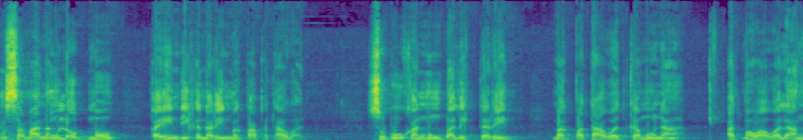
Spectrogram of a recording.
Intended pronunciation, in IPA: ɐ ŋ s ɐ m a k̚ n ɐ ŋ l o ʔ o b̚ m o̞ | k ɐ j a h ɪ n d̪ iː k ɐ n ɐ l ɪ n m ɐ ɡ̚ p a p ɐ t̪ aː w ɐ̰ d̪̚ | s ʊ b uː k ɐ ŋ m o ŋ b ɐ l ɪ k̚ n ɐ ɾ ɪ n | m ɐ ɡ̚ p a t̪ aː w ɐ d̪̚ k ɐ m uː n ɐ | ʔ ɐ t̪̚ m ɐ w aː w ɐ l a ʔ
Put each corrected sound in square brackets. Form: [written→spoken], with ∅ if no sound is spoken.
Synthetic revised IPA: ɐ ŋ s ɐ m a [k̚→∅] n ɐ ŋ l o ʔ o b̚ m o̞ | k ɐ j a h ɪ n d̪ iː k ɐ n ɐ [l→ɾ] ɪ n m ɐ ɡ̚ p a p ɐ t̪ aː w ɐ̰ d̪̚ | s ʊ b uː k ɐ [ŋ→n] m o ŋ b ɐ l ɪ k̚ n ɐ ɾ ɪ n | m ɐ ɡ̚ p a t̪ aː w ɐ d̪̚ k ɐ m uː n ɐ | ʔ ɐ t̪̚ m ɐ w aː w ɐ l a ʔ

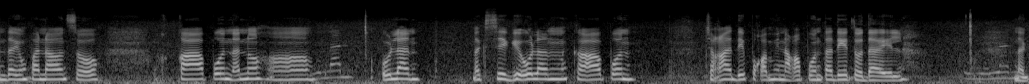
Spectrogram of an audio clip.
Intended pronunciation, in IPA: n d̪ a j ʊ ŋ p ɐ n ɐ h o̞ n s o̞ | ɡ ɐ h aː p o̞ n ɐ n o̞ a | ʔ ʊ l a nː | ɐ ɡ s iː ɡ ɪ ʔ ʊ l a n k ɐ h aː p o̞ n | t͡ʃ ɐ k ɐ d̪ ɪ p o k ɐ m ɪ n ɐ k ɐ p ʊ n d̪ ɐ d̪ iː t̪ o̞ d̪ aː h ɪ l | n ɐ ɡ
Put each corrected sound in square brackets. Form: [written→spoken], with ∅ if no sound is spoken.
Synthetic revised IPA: n d̪ a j ʊ ŋ p ɐ n ɐ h o̞ n s o̞ | [ɡ→k] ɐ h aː p o̞ n ɐ n o̞ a | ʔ ʊ l a nː | ɐ ɡ s iː ɡ ɪ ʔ ʊ l a n k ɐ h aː p o̞ n | t͡ʃ ɐ k [ɐ→a] d̪ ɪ p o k ɐ m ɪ n ɐ k ɐ p ʊ n [d̪→t̪] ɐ d̪ iː t̪ o̞ d̪ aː h ɪ l | n ɐ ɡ

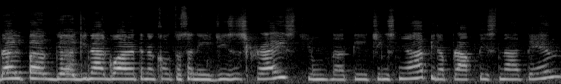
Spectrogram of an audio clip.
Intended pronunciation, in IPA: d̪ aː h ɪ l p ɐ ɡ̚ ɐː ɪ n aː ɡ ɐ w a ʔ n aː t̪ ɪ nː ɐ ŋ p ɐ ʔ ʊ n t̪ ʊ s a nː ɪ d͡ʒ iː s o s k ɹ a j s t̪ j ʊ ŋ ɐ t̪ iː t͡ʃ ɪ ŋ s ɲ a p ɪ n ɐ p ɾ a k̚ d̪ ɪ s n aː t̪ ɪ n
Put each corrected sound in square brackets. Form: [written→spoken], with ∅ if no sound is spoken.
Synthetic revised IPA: d̪ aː h ɪ l p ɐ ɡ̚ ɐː ɪ n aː ɡ ɐ w a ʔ n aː t̪ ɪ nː ɐ ŋ [p→k] ɐ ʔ ʊ [n→∅] t̪ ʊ s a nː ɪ d͡ʒ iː s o s k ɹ a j s t̪ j ʊ ŋ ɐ t̪ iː t͡ʃ ɪ ŋ s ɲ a p ɪ n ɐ p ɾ a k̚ [d̪→t̪] ɪ s n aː t̪ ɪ n

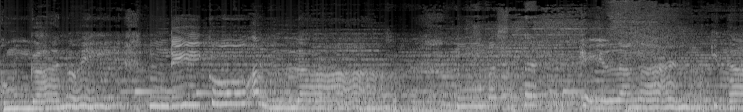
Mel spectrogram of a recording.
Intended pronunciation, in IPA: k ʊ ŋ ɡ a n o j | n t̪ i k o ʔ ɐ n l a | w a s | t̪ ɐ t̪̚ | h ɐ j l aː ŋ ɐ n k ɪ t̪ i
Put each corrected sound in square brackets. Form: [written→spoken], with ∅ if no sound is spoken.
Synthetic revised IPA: k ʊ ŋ ɡ a n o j | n [t̪→d̪] i k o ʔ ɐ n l a | [w→b] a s | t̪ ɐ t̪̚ | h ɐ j l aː ŋ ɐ n k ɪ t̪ [i→a]

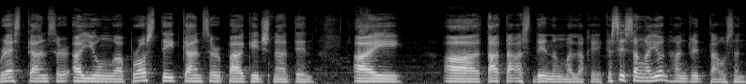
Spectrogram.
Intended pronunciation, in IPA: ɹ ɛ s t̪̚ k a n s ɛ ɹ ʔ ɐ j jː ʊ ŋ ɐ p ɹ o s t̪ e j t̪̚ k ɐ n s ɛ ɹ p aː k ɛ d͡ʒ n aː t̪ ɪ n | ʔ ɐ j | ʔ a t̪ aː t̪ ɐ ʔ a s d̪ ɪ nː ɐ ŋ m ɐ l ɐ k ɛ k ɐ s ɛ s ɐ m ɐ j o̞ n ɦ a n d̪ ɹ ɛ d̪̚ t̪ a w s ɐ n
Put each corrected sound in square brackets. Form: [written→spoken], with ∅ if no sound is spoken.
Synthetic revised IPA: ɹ ɛ s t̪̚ k a n s ɛ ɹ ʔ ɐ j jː ʊ ŋ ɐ p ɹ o s t̪ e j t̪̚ k [ɐ→a] n s ɛ ɹ p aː k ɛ d͡ʒ n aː t̪ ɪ n | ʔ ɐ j | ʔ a t̪ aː t̪ ɐ ʔ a s d̪ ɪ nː ɐ ŋ m ɐ l ɐ k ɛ k ɐ s ɛ s ɐ [m→ŋ] ɐ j o̞ n ɦ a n d̪ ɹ ɛ d̪̚ t̪ a w s ɐ n

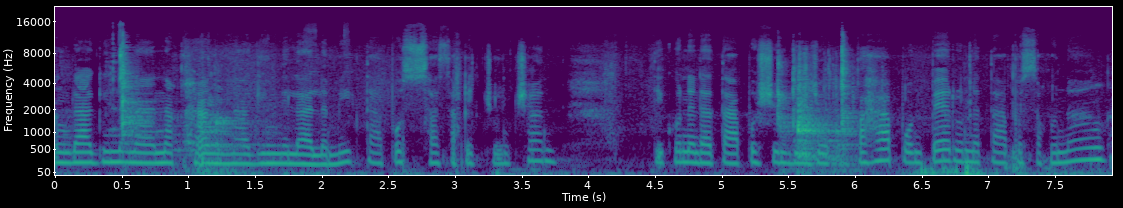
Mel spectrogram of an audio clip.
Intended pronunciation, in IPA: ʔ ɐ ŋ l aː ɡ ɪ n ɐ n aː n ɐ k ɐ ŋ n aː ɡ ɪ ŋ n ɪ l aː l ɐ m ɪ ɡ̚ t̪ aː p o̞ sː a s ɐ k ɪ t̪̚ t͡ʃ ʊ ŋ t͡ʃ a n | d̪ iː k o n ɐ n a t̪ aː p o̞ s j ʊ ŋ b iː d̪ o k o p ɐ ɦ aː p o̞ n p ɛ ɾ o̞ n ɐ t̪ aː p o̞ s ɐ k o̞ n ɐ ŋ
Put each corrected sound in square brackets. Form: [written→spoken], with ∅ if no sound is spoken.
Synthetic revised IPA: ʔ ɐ ŋ l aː ɡ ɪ n ɐ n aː n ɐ k ɐ ŋ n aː ɡ ɪ ŋ n ɪ l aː l ɐ m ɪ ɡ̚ t̪ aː p o̞ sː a s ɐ k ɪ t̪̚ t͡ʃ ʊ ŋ t͡ʃ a n | d̪ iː k o n ɐ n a t̪ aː p o̞ s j ʊ ŋ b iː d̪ o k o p ɐ ɦ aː p o̞ n p ɛ ɾ o̞ n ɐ t̪ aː p o̞ s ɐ k o̞ n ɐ ŋ

